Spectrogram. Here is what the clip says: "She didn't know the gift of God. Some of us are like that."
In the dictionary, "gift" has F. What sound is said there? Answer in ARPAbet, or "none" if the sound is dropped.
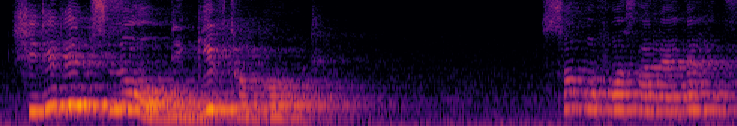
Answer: F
